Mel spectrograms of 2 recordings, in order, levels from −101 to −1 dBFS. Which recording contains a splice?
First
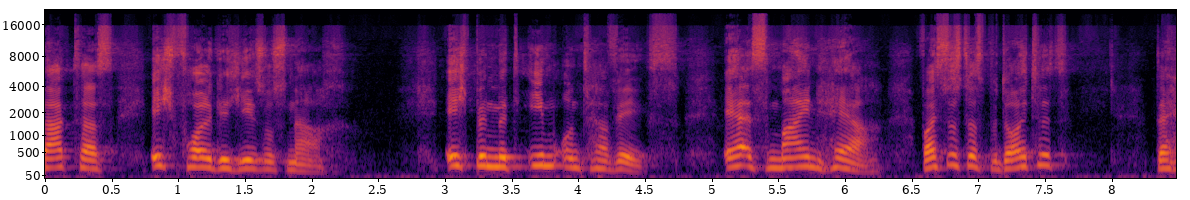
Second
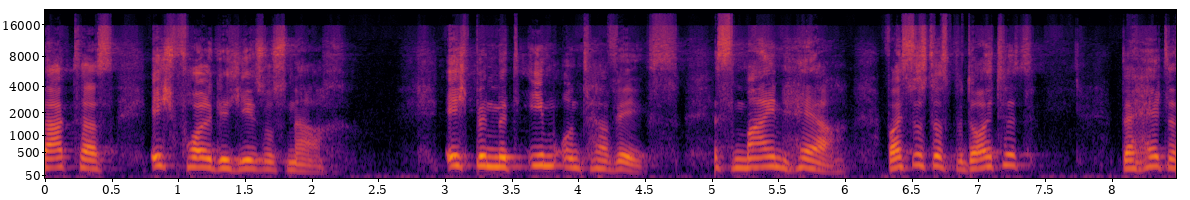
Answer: second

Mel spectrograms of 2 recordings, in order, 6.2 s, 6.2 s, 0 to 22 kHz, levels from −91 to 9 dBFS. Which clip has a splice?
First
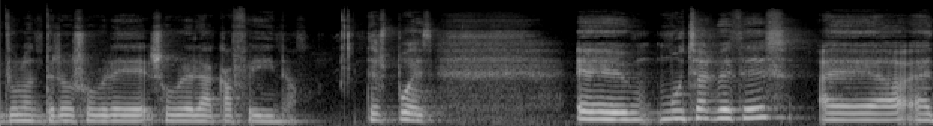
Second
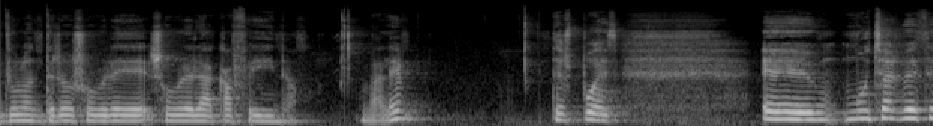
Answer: first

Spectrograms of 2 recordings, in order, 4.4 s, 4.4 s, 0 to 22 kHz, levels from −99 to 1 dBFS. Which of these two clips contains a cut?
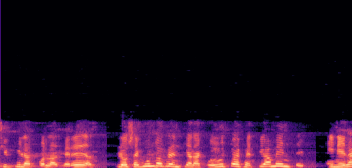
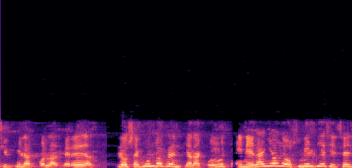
second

